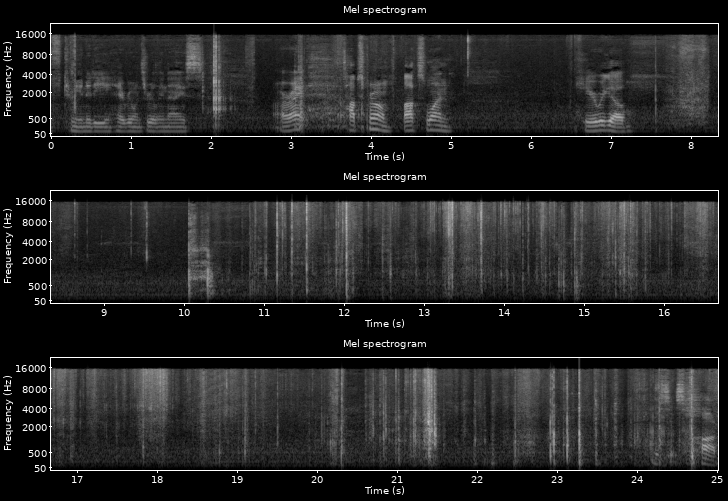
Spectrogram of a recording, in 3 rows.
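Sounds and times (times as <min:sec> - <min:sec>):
plastic wrap tearing and crinkling: 0:10.8 - 0:22.0.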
